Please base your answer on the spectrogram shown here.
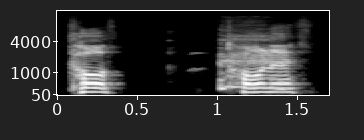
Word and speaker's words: tostones: Well, Nick, have you ever had tostones? No. You have to say it like that. Tostones. I've never had the tostones. You gotta stick your tongue out.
